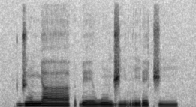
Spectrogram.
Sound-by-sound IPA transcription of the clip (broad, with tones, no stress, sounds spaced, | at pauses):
d͡ʒ ũ˦ ɲ aː˦ | ɓ eː˨ w ũ˨ d͡ʒ i˨ r i˦ ɾ e˨˦ t͡ʃ i˨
